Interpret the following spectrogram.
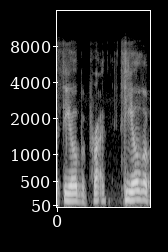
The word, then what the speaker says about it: Theova: about this book, the Theova Prophecy, and I think I'm actually pronouncing that pretty close to how it actually is, because I know Yeah. it sounds a lot like Jehovah, so it's Theova, the prophecy.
